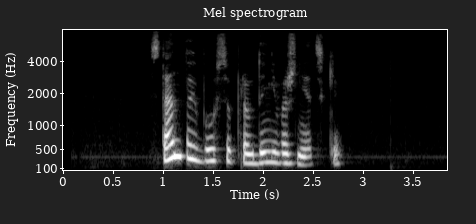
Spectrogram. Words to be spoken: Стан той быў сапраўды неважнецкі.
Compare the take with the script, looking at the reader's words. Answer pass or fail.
pass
